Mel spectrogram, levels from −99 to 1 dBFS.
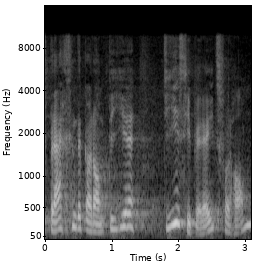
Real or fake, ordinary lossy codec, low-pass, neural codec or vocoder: fake; Opus, 64 kbps; 9.9 kHz; vocoder, 22.05 kHz, 80 mel bands, WaveNeXt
